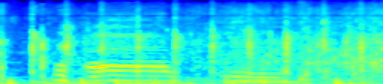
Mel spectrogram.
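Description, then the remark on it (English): Audience applause at the end of a comedy set called Headlines, a steady patter of many hands clapping at moderate loudness, with a voice calling out over it in drawn-out, pitched tones. “There's a lot of applause in that in this one.”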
